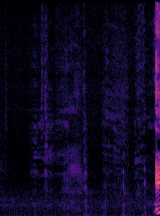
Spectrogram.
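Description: Faint, steady background noise with no distinct event, then a boy's voice starts talking near the end.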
